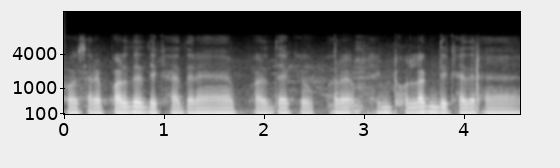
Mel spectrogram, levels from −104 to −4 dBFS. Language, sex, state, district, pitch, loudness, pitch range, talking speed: Hindi, male, Jharkhand, Garhwa, 125 Hz, -19 LUFS, 125-130 Hz, 195 wpm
